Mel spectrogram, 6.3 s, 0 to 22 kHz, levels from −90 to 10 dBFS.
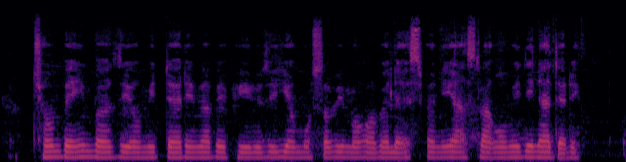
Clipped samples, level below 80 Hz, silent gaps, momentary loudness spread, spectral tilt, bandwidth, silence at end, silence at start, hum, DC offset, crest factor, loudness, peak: under 0.1%; -80 dBFS; none; 5 LU; -4 dB/octave; 15.5 kHz; 0.4 s; 0.35 s; none; under 0.1%; 20 dB; -45 LUFS; -26 dBFS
